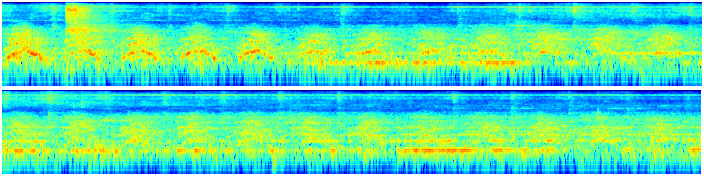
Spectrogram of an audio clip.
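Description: Cardboard sheets slide and flap along a conveyor belt.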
